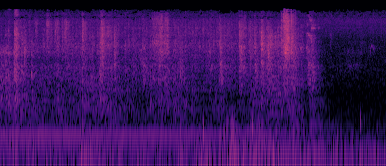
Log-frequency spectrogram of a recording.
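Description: A garage door opener runs with a steady, loud mechanical drone, a low hum and scattered creaks and clanks throughout, close by and with no talk.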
